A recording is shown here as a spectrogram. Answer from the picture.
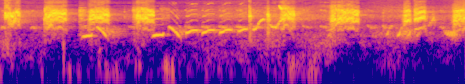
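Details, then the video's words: White-rumped shama singing loudly with lively varied phrases: sharp buzzy bursts around every half second alternating with whistled rising and falling notes and a quick run of short slurred whistles. "Suara Kicauan Keras Murai Batu Meriah Full Isian"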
